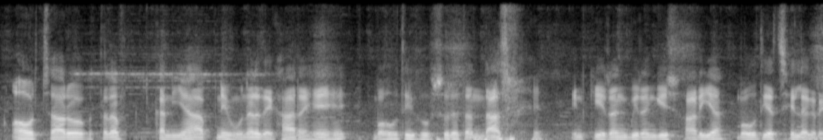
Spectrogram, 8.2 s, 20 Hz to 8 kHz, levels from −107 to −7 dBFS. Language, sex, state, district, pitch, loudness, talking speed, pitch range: Hindi, female, Bihar, Araria, 105 Hz, -24 LUFS, 165 wpm, 100-115 Hz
